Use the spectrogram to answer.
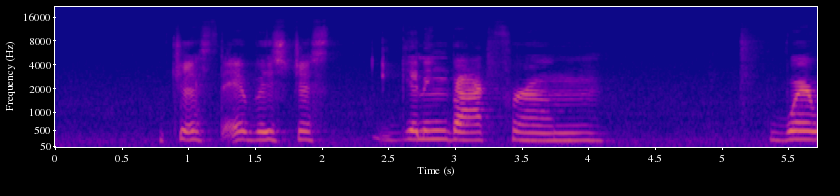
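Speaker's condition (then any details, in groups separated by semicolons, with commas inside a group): Cerebral palsy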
